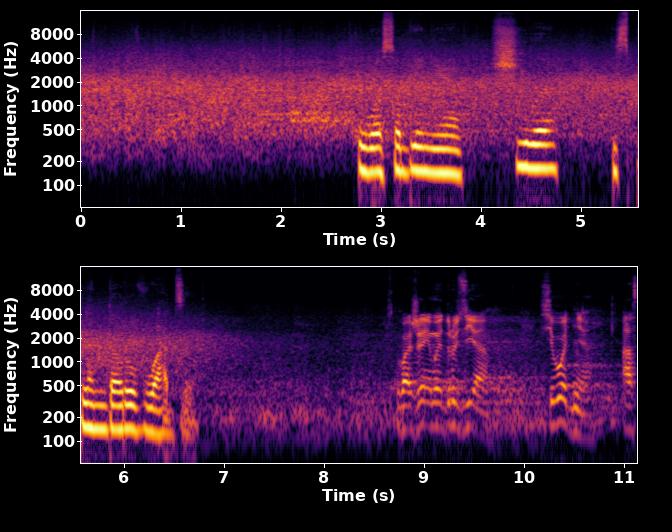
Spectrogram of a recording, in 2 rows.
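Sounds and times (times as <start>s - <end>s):
audience applause: 0.0s - 7.9s
speech: 2.8s - 6.8s, 8.8s - 11.1s.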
